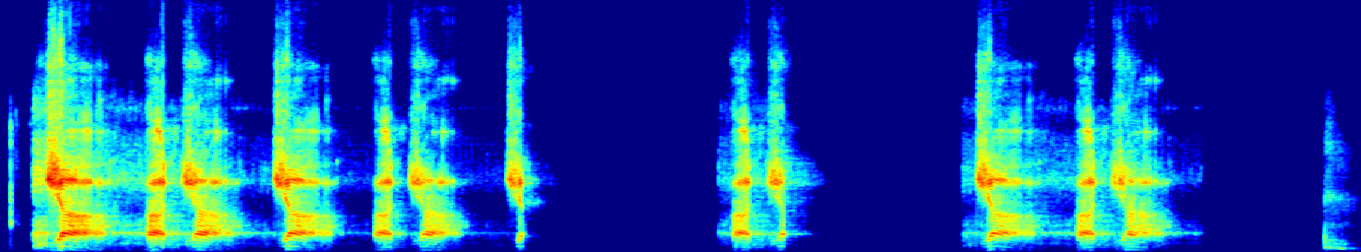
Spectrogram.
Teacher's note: Y aquí vamos a ver exactamente el mismo movimiento, vean, momento oclusivo, luego momento fricativo y vibración de cuerdas vocales.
